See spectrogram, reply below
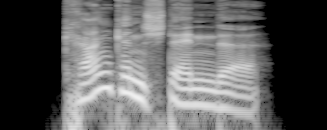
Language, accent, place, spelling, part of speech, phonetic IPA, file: German, Germany, Berlin, Krankenstände, noun, [ˈkʁaŋkn̩ˌʃtɛndə], De-Krankenstände.ogg
- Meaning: nominative/accusative/genitive plural of Krankenstand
